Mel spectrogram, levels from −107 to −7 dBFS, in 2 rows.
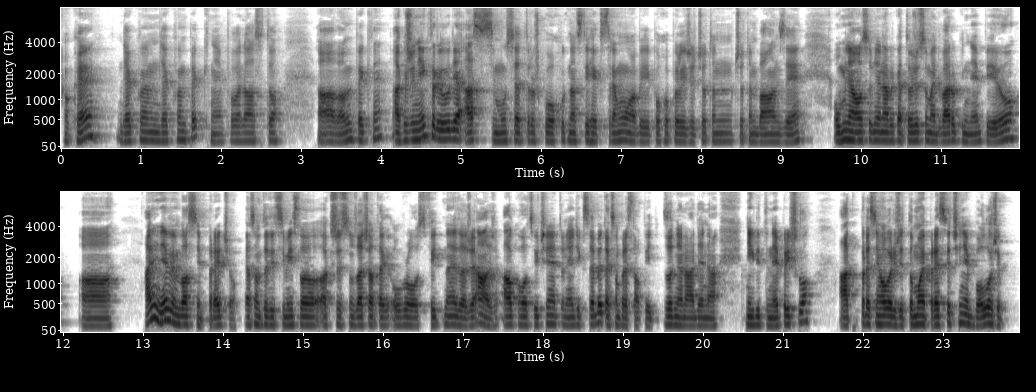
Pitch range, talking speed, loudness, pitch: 120-130 Hz, 225 wpm, -24 LUFS, 125 Hz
